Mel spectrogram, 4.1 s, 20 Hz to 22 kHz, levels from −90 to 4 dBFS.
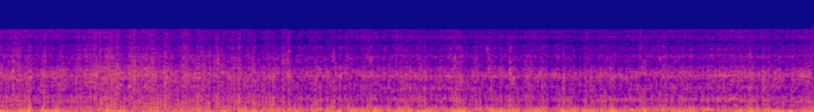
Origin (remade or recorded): remade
